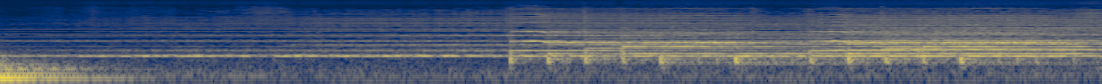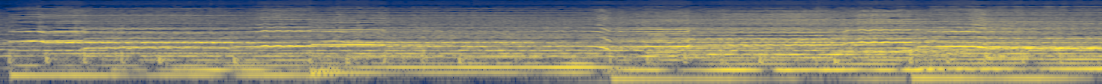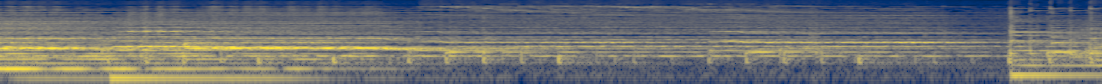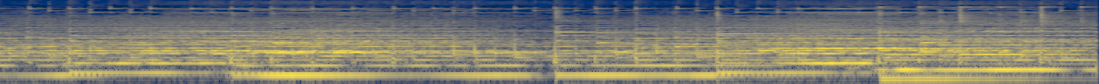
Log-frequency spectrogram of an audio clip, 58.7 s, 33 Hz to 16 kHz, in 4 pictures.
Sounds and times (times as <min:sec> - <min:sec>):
Soundtrack music: 0:00.0 - 0:58.7.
